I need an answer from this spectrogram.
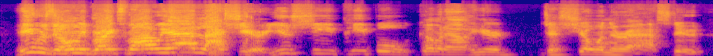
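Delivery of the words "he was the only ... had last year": much higher and louder, real outrage; indignant shout. Real, not acted. Fan defending Hurts against critics, shouting in outrage. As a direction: yell it in his defence.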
